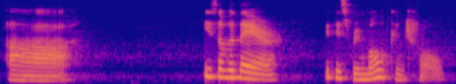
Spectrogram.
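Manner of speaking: ordinary delivery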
